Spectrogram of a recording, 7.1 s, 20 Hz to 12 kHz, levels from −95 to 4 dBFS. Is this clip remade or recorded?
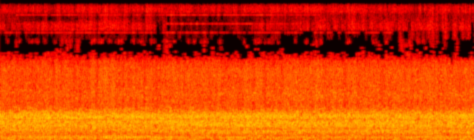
recorded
